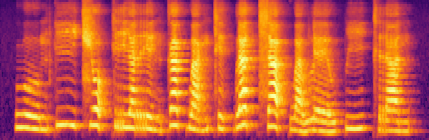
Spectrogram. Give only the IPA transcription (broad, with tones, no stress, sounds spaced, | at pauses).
w oː˨˩ m k iː˥˩ t͡ɕ ɔ˥˩ ʔ k r i˧ a̯ r e˨˩ n k a˥˩ k̚ w a˩˦ ŋ tʰ e˨˩ k̚ l a˥˩ t̚ s a˥˩ ʔ k w a˩˦ w l ɛː˩˦ w p iː˦˥ kʰ r a˧ n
